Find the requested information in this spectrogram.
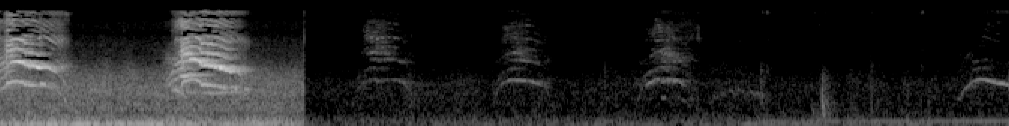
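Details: Hungry one-week-old kittens Terra and Towa at feeding: two loud, strained high mews in quick succession, then near silence broken by faint thin squeaks and a soft click.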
